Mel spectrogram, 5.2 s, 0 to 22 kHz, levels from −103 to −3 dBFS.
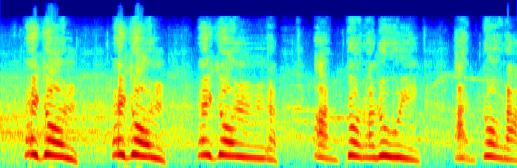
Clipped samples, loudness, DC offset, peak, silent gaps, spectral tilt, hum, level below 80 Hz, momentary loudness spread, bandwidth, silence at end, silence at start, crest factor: under 0.1%; -15 LUFS; under 0.1%; 0 dBFS; none; -4.5 dB/octave; none; -58 dBFS; 14 LU; 14 kHz; 0 s; 0 s; 16 dB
